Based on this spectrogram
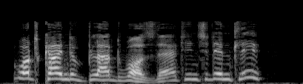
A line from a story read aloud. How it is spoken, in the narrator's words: asked Dumbledore loudly over the chiming of the newly unsmashed grandfather clock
